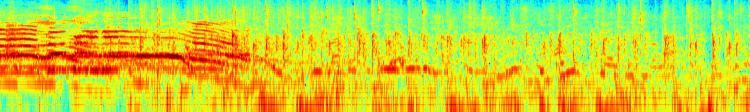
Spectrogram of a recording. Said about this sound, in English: Guys, please start clapping right now for the incredible Chanel Ali. Louder!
